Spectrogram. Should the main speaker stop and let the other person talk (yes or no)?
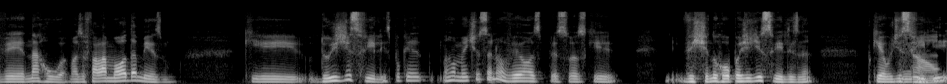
no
